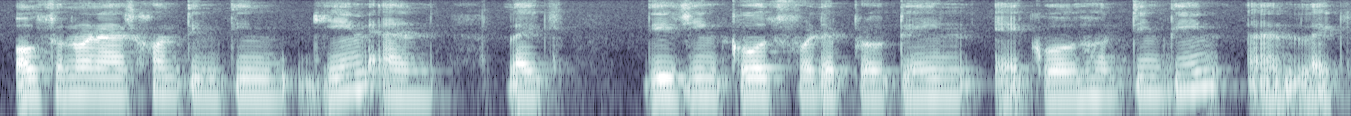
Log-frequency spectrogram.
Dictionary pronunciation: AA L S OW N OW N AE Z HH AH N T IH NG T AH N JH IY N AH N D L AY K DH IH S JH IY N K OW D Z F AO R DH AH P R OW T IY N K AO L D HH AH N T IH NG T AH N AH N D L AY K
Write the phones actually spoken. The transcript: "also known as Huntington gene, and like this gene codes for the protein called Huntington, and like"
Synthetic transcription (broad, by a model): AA L S OW N OW N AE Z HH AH N T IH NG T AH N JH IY N AH N D L AY K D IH JH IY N K OW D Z F AO R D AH P R OW T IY N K AO L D HH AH N T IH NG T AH N AH N D L AY K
